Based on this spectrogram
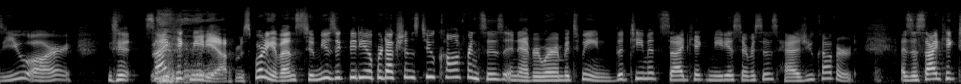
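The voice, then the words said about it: Commercial announcer voice. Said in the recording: “do my commercial voice”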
